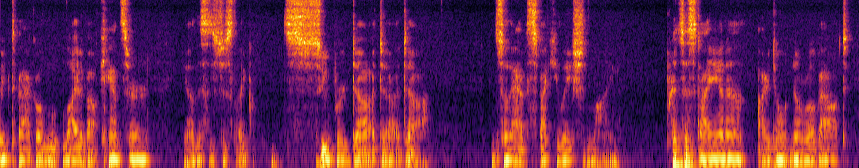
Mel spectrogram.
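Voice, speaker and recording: A quiet man's voice, bright and sharp in tone, with very wide pitch swings at a moderate pace. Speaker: video blogger. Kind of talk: casual commentary monologue. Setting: at home early morning. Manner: talking low, quiet.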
